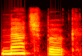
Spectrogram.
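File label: "matchbook", British English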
